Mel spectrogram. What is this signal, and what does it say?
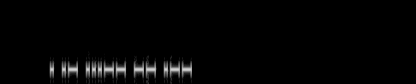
Morse code, heard as a keyed tone, about 40 wpm, 700 Hz. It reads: EA3MW
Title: DXCC-100 Call Signs - 5 Characters - 40wpm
